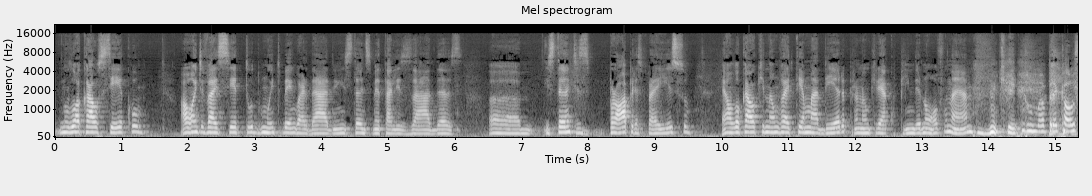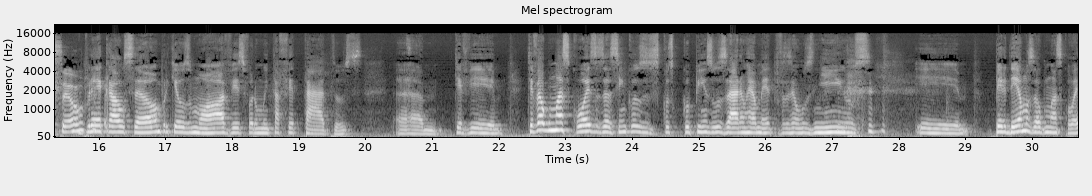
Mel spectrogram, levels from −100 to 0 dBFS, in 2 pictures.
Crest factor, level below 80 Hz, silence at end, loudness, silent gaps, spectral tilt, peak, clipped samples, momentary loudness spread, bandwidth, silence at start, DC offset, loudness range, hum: 14 dB; -38 dBFS; 0 s; -15 LUFS; none; -5.5 dB/octave; 0 dBFS; under 0.1%; 11 LU; 16.5 kHz; 0 s; under 0.1%; 6 LU; none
